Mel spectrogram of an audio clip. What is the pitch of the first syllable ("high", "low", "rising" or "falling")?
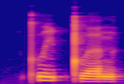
high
